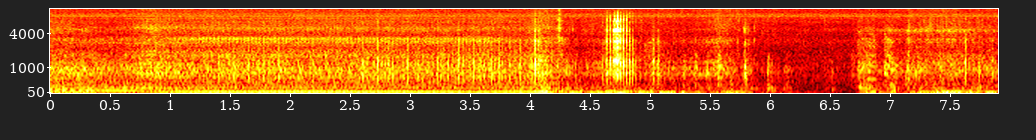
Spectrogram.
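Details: Toyota 22R with Weber 32/36 carb, rebuilt engine at 7,000 miles, cold start at 10 degrees after sitting overnight: runs rough a few seconds, then sags and stumbles near stalling as revs drop; won't hold a cold idle.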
